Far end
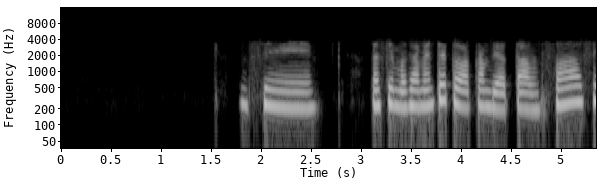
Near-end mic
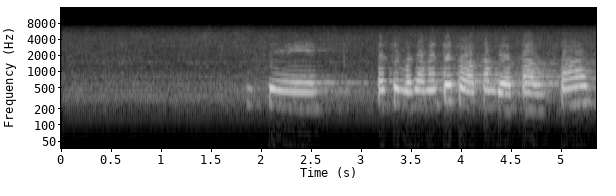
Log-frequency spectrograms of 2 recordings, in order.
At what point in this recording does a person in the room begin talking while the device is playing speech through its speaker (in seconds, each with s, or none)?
none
